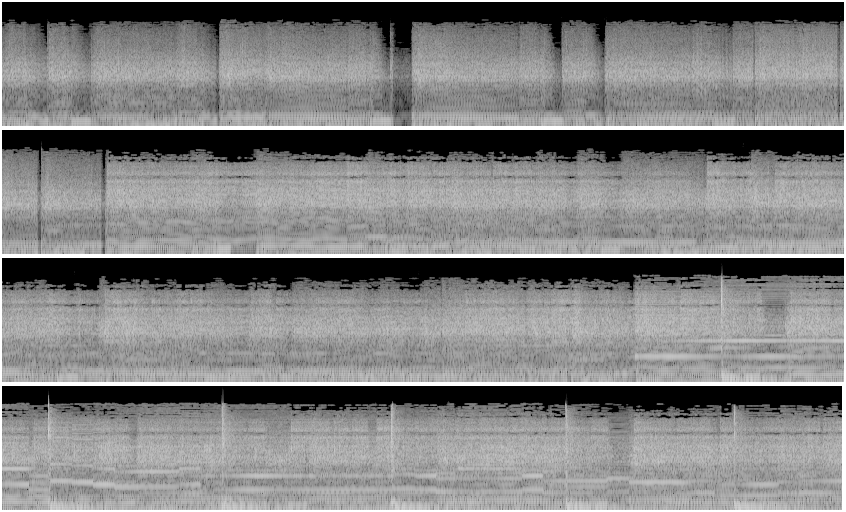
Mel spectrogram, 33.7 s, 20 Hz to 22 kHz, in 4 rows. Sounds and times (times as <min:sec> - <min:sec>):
Music: 0:00.0 - 0:33.6.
